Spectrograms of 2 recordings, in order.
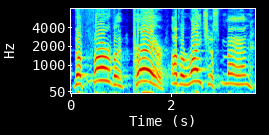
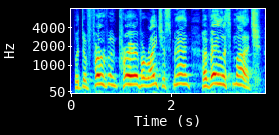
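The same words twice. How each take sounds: First: Loud, slow preached proclamation; emphatic scripture. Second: Said in the usual way. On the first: Acted. Preacher proclaiming the verse to the church, loud and slow. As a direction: hammer home the verse.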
